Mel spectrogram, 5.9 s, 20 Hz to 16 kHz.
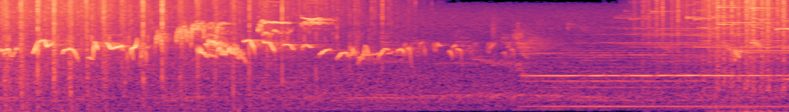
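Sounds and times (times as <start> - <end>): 
birds flapping wings: 0.0 - 3.2, 5.0 - 5.9
several birds chirping: 0.0 - 4.0, 4.8 - 5.9.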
